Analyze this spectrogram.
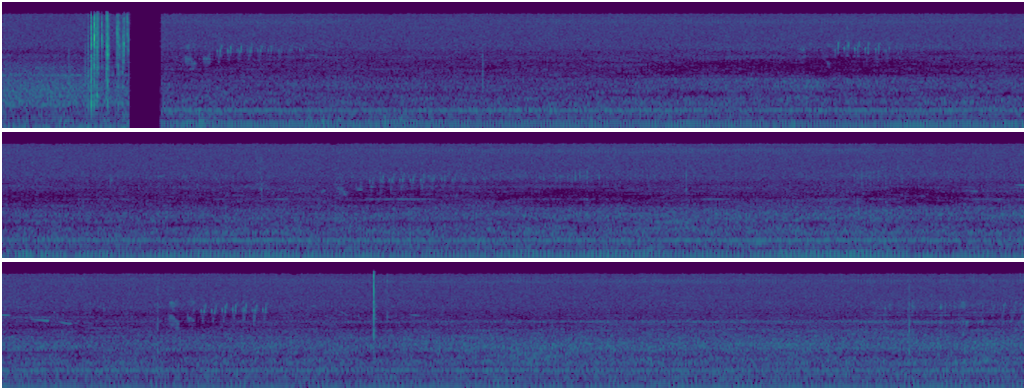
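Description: A distant jet plane's engines drone low and steady as it approaches.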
